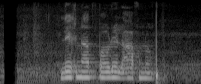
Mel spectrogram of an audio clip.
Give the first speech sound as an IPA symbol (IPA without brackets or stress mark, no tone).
l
